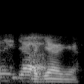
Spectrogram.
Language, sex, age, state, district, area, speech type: Odia, male, 45-60, Odisha, Nuapada, urban, conversation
